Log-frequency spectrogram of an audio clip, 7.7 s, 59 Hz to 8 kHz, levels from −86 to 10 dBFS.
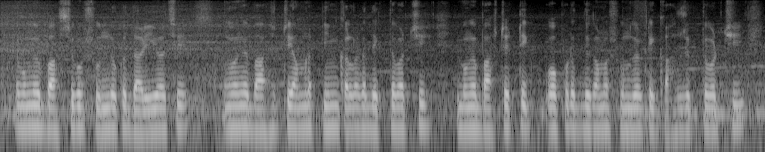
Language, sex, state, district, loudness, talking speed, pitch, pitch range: Bengali, male, West Bengal, Malda, -20 LUFS, 235 wpm, 125 Hz, 120-130 Hz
